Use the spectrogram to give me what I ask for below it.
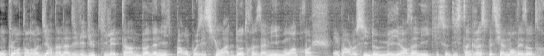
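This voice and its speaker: Fairly quick, lively speech from a man, with music in the background. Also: medium pitch for a man, hardly any pauses. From France. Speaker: YouTube personal development essayist. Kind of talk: scripted video essay narration. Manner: casual, conversational.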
